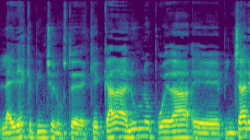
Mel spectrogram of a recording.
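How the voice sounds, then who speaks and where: With a Rioplatense accent, a man talks at a moderate pace and medium pitch, his intonation fairly even, and the room's echo can be heard. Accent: Argentine Spanish (rioplatense). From Argentina. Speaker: aesthetic medicine doctor and teacher. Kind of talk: live stream Q&A talk. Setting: live online stream. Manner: hesitant, many fillers (eh, repeated words).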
